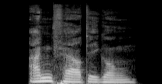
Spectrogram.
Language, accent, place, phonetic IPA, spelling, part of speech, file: German, Germany, Berlin, [ˈanˌfɛɐ̯tɪɡʊŋ], Anfertigung, noun, De-Anfertigung.ogg
- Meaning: making; creation; production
